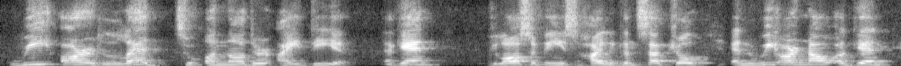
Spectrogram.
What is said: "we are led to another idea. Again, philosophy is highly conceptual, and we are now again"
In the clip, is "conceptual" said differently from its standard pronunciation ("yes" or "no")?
no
